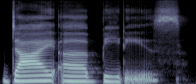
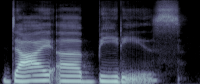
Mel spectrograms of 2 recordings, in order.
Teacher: The stress is on the third syllable, and the final s makes a z sound.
